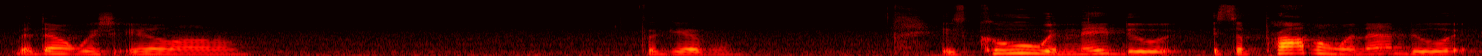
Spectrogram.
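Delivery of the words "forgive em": ordinary talk, nothing marked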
